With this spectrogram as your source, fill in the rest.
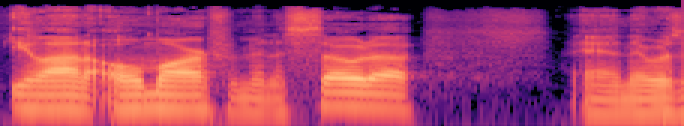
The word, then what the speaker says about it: Ilhan Omar: And then, of course, a few of these radicals who are now elected to Congress, one from Minnesota, it's pronounced Ilhan Omar from Minnesota, and there was another woman from Michigan who was elected and didn't wave the U.S.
